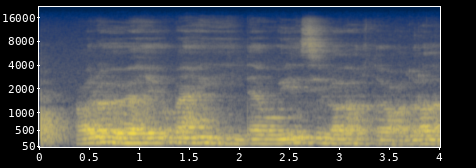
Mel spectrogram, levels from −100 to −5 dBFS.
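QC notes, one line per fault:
No faults found.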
